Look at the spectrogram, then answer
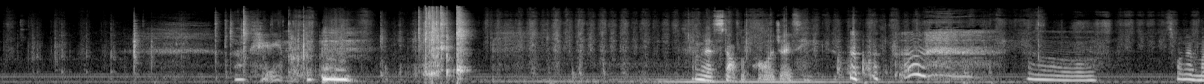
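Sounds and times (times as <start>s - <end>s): faint steady hum: 0.2s - 12.0s.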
